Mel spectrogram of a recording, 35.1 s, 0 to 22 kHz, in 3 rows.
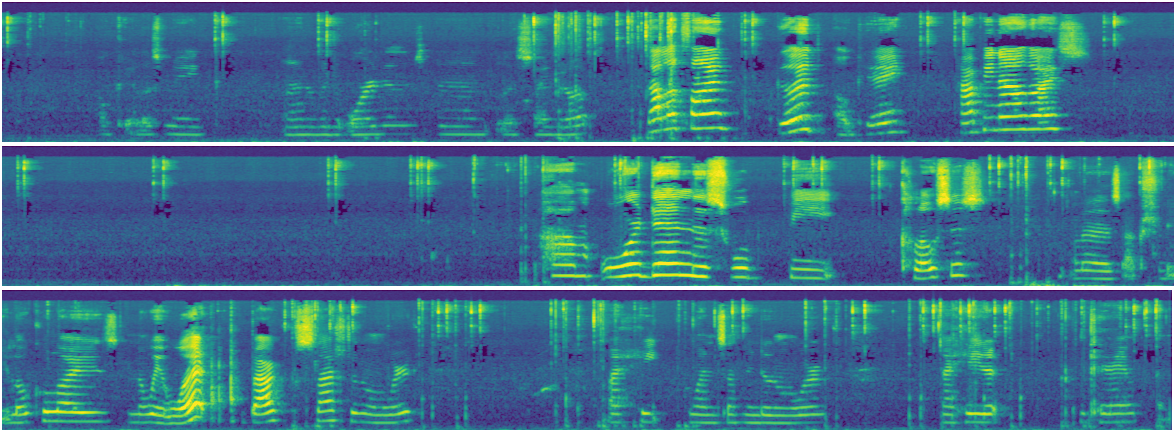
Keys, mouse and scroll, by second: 0.0 shift+right click, 2.2 click, 3.7 s, 5.6 shift+f, 6.2 right click, 6.4 shift+f, 9.2 click, 9.6 click, 11.1 click, 13.3 click, 17.0 shift+f, 19.6 click, 19.9 click, 21.7 right click, 21.9 shift+f, 23.1 right click, 23.9 \, 26.4 shift+f, 27.7 h, 27.9 right click, 28.1 h, 28.2 right click, 29.1 ctrl+z, 29.5 ctrl+z, 29.9 ctrl+z, 30.4 ctrl+z, 30.8 right click, 31.7-35.1 typing, 32.0 right click, 32.7 right click, 33.1 right click, 33.5 right click, 34.9 right click.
